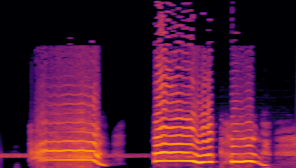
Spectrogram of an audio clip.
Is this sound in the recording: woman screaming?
yes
